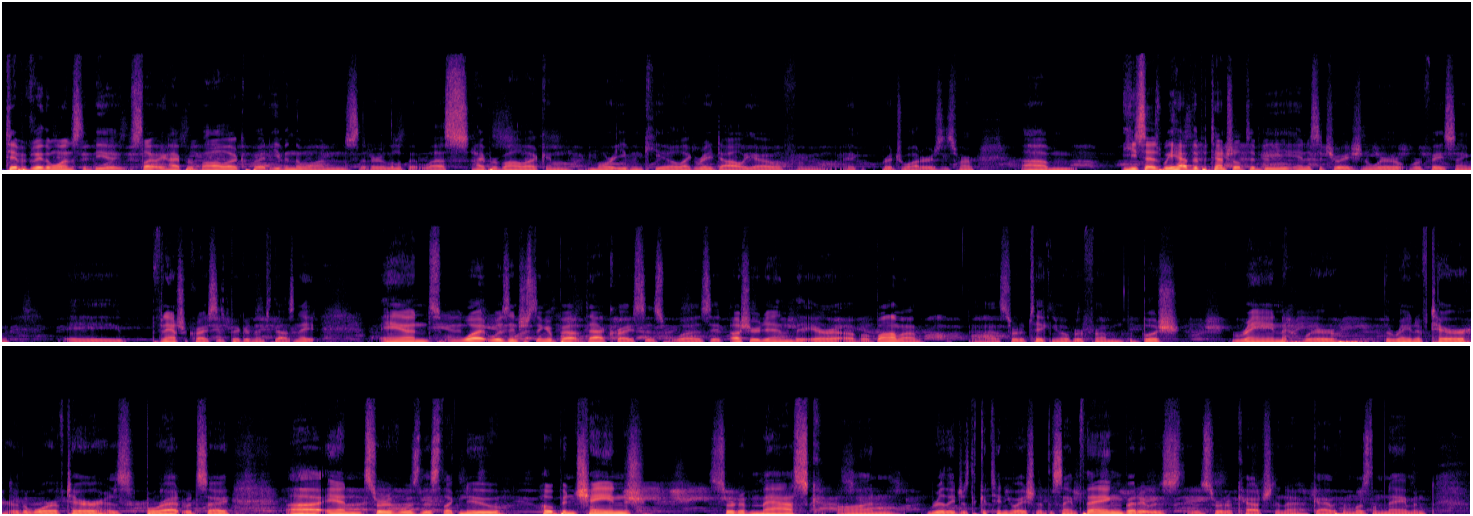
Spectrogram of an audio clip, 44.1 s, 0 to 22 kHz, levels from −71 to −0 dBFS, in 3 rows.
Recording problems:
echo of what is said; noticeable; throughout; 460 ms later, 15 dB below the speech

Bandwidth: 15 kHz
